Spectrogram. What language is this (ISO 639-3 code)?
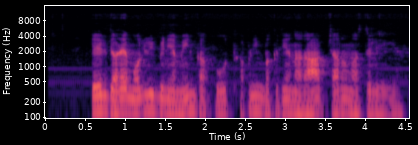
gju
